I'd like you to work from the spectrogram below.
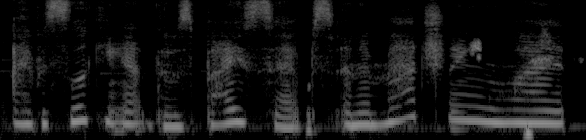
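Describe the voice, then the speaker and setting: A woman voicing a refined, chatty young woman on a date, well-spoken and gently teasing. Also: high voice, a little fast, gravelly, faint music behind.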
